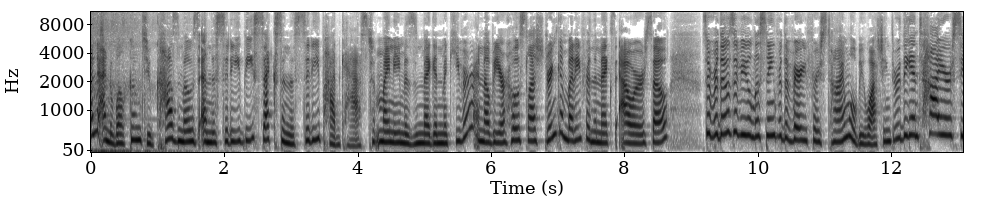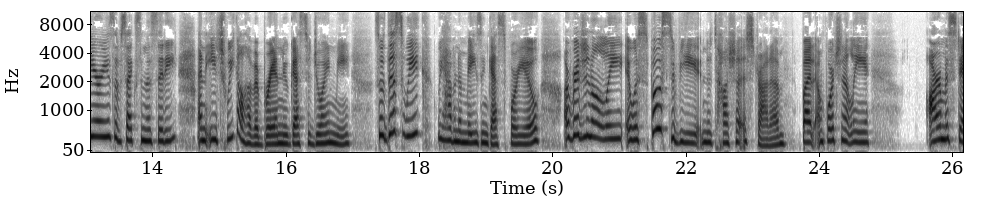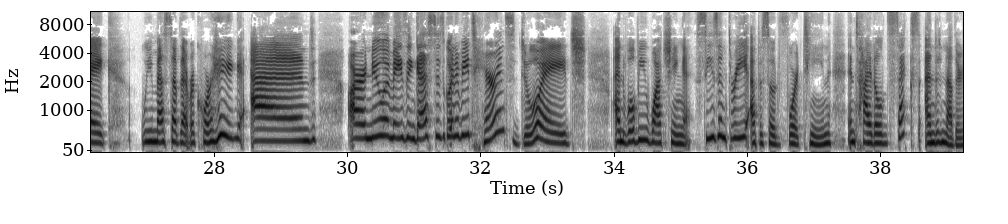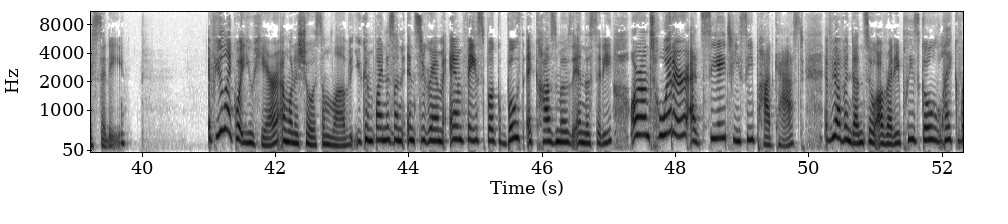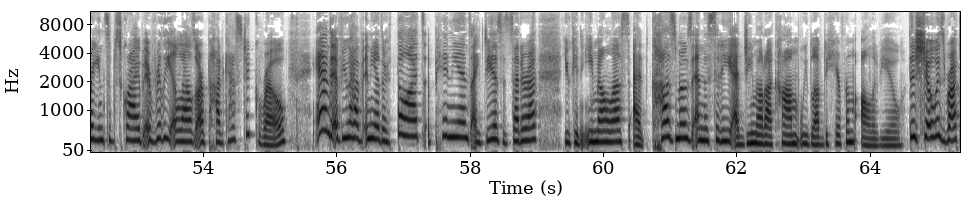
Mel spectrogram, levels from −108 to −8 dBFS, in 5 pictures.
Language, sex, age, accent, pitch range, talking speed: English, female, 20-39, American, 225-320 Hz, 185 wpm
